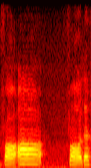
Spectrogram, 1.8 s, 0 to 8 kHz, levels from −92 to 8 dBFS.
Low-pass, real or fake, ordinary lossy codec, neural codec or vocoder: none; fake; none; codec, 16 kHz, 2 kbps, FunCodec, trained on Chinese and English, 25 frames a second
